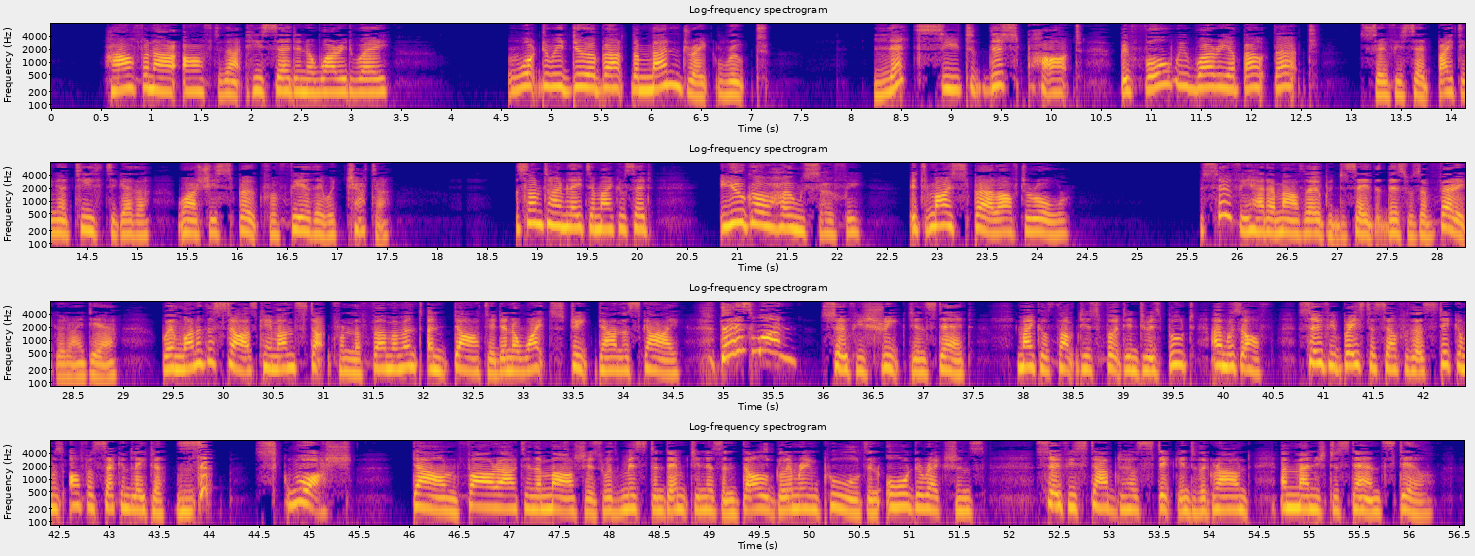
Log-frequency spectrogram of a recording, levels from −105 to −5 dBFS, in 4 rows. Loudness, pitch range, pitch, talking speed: -23 LUFS, 180-235 Hz, 205 Hz, 155 wpm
